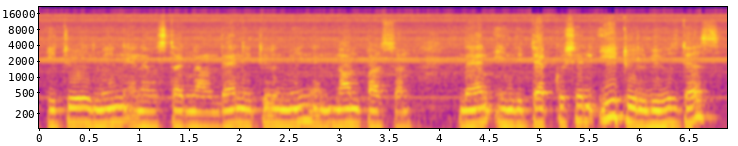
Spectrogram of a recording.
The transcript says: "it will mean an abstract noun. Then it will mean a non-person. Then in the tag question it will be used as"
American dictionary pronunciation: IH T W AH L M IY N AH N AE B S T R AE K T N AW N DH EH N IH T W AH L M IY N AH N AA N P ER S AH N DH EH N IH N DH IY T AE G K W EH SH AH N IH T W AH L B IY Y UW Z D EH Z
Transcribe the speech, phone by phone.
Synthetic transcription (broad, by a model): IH T W AH L M IY N AH N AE S T AA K N AW N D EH N IH T W AH L M IY N AH N AA N P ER S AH N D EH N IH N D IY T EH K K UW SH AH N IH T W AH L B IY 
